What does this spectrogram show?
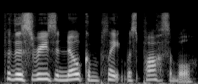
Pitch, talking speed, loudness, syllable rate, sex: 205 Hz, 210 wpm, -18 LUFS, 5.7 syllables/s, female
